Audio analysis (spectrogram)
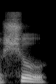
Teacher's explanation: in Acadian you don't have an H you have a sh sound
